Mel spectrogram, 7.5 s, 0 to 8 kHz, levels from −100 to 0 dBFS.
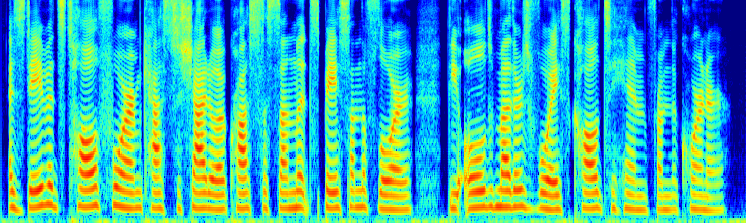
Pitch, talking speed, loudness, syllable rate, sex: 200 Hz, 195 wpm, -18 LUFS, 4.9 syllables/s, female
